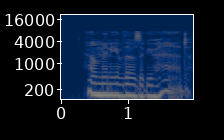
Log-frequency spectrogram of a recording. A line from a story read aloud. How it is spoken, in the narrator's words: James purred in my ear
